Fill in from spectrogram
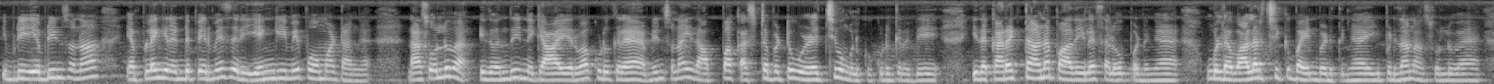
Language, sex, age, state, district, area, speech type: Tamil, female, 45-60, Tamil Nadu, Nagapattinam, urban, spontaneous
